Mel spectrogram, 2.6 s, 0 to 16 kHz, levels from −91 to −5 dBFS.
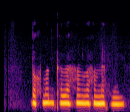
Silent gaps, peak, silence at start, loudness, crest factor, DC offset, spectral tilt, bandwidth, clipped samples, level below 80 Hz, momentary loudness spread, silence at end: none; -10 dBFS; 0.65 s; -23 LUFS; 14 dB; under 0.1%; -10.5 dB/octave; 3.2 kHz; under 0.1%; -68 dBFS; 5 LU; 0.1 s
